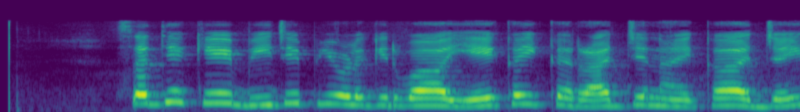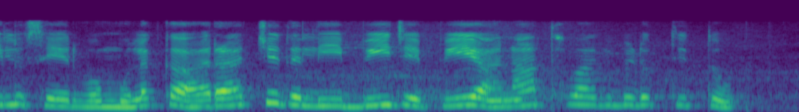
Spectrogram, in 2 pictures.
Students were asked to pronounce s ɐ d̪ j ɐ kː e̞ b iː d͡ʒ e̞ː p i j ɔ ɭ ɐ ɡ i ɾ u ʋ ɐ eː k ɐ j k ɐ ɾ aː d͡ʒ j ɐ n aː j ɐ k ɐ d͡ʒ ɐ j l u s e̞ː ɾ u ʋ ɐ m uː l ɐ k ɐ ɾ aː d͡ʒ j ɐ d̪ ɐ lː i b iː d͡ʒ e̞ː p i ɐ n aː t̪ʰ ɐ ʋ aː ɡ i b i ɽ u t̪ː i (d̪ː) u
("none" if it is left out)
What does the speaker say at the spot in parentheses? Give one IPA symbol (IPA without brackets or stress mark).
t̪ː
